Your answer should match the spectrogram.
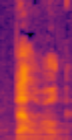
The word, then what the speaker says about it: Balrog: Balrog? – Balrog.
